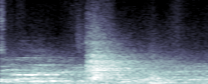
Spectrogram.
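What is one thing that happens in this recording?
Ice skates scrape across the ice in a large echoing rink.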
